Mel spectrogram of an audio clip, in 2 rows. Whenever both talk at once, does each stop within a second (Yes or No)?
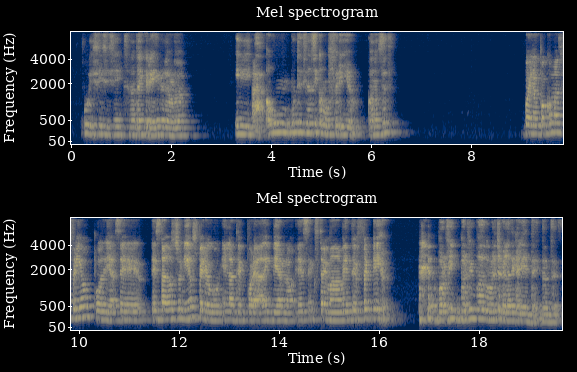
Yes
